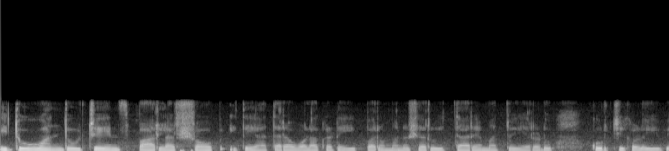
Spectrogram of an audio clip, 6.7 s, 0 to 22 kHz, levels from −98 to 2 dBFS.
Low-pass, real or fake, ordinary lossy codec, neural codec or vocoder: 7.2 kHz; real; none; none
